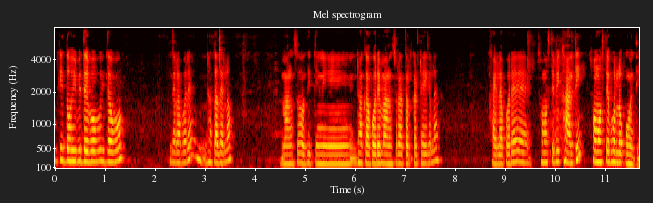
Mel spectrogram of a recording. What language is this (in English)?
Odia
